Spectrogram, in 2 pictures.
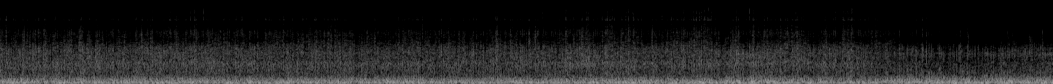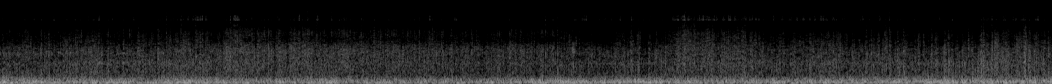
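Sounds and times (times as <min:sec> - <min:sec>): car road noise rumble: 0:00.0 - 0:21.0.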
